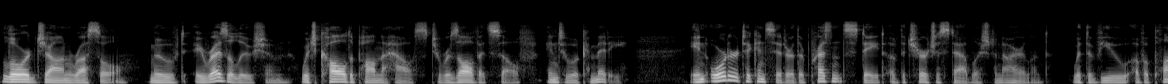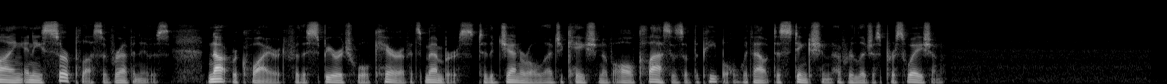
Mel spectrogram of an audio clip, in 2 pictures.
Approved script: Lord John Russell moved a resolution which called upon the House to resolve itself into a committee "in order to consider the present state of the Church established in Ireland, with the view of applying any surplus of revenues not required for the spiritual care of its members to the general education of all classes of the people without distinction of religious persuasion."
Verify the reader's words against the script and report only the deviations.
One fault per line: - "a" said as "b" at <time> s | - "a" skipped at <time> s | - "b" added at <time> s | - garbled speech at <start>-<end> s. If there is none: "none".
none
